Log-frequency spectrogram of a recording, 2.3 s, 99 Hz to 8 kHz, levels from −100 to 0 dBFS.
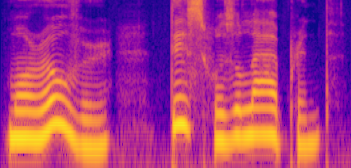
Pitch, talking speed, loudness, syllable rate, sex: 225 Hz, 130 wpm, -16 LUFS, 5.2 syllables/s, female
